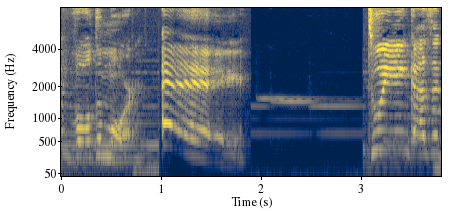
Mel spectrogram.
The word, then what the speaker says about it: Voldemort: Vocês sabiam que nós estamos todos a dizer Voldemort da maneira errada? Yeah, eu não sabia. Mas aparentemente, a última letra de Voldemort, T, ela não se lê.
